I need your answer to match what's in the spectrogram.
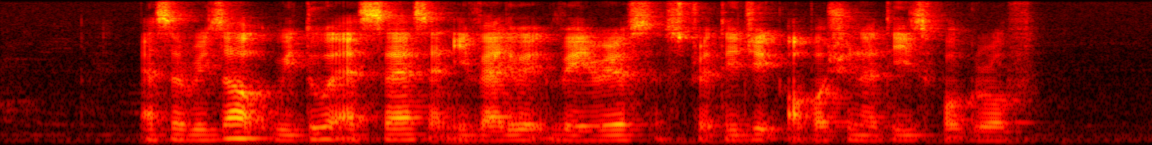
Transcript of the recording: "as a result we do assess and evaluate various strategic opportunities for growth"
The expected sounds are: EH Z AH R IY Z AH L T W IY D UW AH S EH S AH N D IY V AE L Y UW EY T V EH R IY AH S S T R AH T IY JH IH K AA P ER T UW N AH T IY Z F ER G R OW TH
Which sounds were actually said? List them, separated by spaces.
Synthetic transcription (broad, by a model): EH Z AH R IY Z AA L T W IY D UW AH S EH S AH N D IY V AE L Y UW EY T V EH R IY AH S S T R AH T IY JH IH K AA P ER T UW N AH T IY S F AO G R OW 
